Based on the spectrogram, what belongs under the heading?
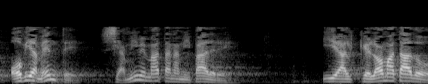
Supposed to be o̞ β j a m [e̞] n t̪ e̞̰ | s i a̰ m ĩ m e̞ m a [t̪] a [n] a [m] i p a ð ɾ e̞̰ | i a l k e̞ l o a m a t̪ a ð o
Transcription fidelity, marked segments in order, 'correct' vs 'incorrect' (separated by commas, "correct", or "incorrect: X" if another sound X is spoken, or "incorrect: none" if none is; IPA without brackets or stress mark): incorrect: ẽ̞, correct, correct, correct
